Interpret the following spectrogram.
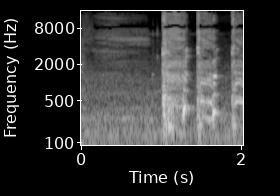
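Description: A man coughing: a quick run of short, sharp coughs starting about a second in.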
